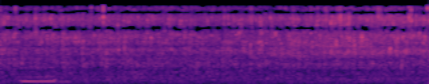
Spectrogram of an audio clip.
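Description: Lumpia deep-frying in a pan of hot oil: a steady, even sizzle.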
